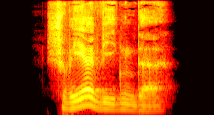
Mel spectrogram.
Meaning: inflection of schwerwiegend: 1. strong/mixed nominative/accusative feminine singular 2. strong nominative/accusative plural 3. weak nominative all-gender singular
- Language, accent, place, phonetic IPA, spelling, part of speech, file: German, Germany, Berlin, [ˈʃveːɐ̯ˌviːɡn̩də], schwerwiegende, adjective, De-schwerwiegende.ogg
